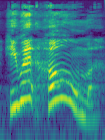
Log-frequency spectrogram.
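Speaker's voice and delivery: high, loud and thrilled; excited. Shown as a demonstration. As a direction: shout it out with excitement. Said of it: "if I was super excited that he went home".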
